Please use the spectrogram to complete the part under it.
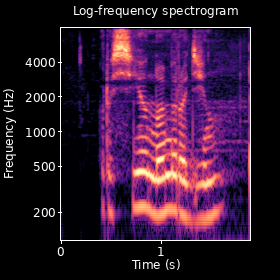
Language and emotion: Russian, neutral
